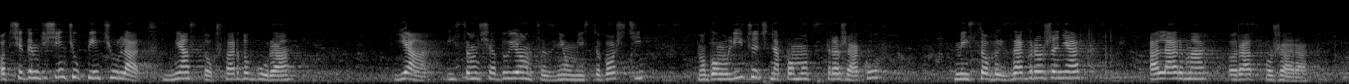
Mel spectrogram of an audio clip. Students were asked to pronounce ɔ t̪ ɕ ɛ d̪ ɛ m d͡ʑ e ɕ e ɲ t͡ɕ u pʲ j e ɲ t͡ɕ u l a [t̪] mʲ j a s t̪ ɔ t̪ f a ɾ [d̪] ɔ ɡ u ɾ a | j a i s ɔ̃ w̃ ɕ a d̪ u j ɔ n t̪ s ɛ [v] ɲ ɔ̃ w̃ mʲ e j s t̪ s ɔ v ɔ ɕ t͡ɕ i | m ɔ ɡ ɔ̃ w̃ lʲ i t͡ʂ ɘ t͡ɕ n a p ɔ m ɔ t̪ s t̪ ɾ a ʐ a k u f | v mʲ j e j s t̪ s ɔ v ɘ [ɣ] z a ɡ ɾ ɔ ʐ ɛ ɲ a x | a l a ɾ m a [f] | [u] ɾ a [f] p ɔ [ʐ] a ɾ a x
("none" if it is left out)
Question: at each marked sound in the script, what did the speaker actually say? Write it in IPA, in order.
t̪, d̪, z, ɣ, x, ɔ, s, ʐ

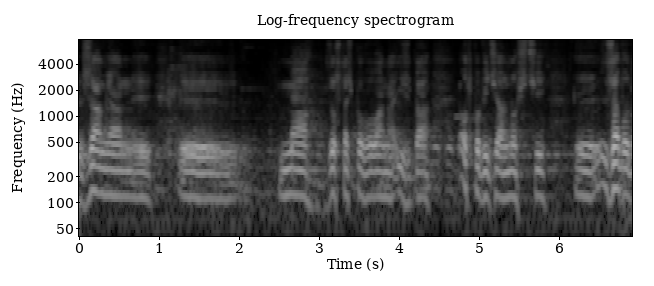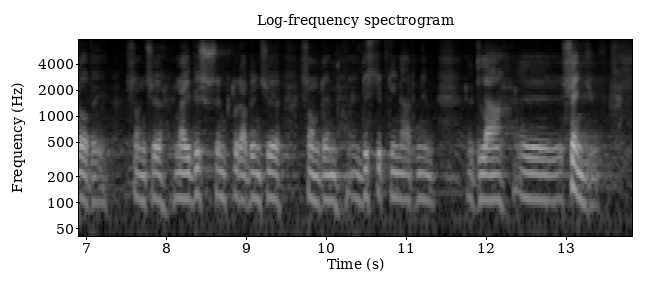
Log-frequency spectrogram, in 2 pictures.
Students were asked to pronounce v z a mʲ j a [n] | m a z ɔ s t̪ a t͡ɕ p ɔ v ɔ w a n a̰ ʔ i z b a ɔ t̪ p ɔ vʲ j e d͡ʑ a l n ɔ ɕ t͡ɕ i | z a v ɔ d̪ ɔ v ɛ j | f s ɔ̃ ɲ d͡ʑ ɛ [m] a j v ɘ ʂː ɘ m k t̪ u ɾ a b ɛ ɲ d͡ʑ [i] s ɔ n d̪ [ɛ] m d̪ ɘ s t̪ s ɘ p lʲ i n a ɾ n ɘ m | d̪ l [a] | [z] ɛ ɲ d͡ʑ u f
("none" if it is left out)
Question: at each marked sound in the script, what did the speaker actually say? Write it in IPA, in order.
n, n, ɛ, ɛ, a, s

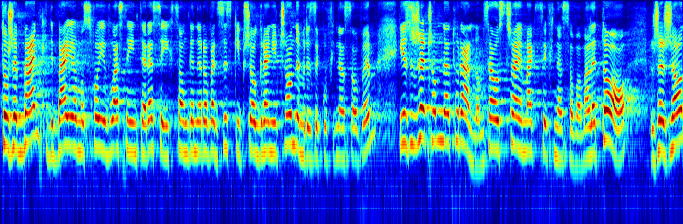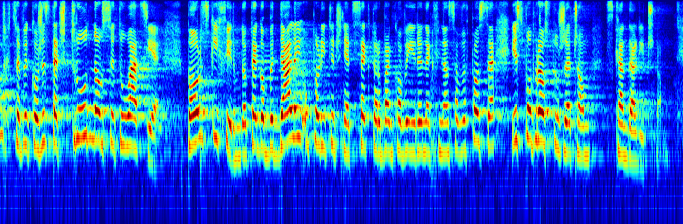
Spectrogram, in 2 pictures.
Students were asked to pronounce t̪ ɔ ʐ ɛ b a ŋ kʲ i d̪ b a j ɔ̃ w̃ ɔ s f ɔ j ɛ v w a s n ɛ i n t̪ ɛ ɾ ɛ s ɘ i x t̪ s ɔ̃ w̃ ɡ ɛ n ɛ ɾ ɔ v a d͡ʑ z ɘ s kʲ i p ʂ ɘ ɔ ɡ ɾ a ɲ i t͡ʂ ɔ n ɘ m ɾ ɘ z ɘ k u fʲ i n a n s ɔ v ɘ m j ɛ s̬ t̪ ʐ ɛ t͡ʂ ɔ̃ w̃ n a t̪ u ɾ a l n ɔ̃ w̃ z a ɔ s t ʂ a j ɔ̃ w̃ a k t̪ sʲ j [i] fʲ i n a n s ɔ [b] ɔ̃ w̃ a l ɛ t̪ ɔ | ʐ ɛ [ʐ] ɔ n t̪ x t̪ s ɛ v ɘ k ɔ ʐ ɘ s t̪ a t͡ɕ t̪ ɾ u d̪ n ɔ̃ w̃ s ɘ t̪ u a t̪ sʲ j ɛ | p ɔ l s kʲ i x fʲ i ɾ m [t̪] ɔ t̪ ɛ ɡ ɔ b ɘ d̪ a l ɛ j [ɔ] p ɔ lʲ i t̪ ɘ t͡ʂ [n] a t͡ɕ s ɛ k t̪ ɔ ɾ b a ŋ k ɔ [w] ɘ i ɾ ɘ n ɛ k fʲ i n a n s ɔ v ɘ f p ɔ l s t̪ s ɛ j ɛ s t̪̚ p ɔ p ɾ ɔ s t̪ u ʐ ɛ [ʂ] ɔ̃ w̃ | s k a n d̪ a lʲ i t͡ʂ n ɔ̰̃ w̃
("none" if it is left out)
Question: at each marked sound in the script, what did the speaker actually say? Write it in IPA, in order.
ɛ, v, ʐ, d̪, u, ɲ, v, t͡ʂ

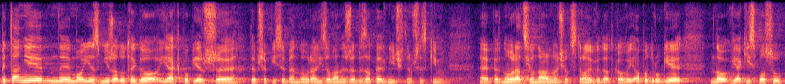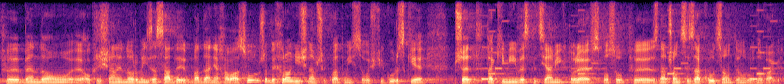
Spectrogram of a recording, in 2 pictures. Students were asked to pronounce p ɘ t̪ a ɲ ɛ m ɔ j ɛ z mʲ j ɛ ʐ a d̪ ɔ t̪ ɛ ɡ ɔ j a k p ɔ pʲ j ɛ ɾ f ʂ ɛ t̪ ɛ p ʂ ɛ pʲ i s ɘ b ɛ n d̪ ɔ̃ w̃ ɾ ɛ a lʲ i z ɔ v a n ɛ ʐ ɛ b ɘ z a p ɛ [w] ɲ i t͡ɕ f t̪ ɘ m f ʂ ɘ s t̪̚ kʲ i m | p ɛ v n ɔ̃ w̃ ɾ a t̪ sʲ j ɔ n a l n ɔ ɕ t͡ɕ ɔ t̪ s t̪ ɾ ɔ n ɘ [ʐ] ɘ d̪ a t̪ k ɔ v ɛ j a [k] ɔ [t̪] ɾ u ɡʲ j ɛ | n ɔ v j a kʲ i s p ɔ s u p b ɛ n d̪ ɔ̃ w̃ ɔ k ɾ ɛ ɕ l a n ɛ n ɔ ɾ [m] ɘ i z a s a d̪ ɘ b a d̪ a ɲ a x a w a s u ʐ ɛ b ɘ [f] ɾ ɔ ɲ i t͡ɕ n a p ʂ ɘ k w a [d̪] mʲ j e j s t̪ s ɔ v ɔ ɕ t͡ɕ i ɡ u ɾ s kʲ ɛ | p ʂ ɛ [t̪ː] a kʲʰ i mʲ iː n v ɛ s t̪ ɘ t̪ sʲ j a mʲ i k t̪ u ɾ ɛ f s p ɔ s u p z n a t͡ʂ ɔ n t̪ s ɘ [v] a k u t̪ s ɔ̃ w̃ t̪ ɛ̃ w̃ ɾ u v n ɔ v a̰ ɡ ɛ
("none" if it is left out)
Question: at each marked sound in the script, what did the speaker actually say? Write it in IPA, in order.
v, v, p, d̪, m, x, t̪, t̪ː, z

